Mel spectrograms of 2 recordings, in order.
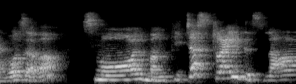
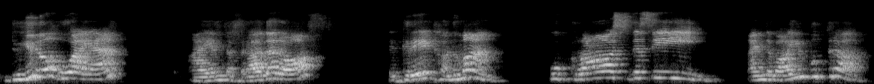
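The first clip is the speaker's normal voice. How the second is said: arrogant shout. Acted. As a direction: puff up and shout your lineage. Bhima boasts angrily to monkey.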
